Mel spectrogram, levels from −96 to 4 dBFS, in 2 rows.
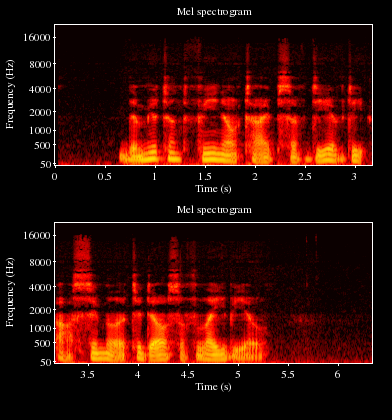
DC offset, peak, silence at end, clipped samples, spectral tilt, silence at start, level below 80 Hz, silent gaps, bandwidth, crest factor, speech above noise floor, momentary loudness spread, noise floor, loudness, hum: under 0.1%; -16 dBFS; 1.05 s; under 0.1%; -7 dB/octave; 0.65 s; -58 dBFS; none; 15 kHz; 18 dB; 37 dB; 6 LU; -70 dBFS; -34 LUFS; none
